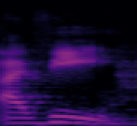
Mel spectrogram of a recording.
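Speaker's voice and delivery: "I V" stressed on the V; short "I", held "V" in "I V"; second-syllable stress. Shown as a demonstration. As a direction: lean on the V of "I V". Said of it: "only thing that changes is the stress".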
